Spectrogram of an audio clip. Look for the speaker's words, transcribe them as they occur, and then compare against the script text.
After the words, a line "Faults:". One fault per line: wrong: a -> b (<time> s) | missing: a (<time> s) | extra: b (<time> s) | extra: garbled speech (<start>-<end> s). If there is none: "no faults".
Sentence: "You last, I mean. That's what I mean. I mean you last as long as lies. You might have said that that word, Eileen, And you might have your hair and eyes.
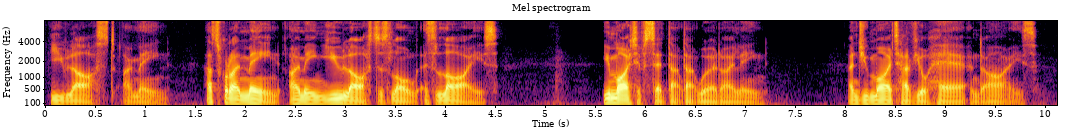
"You last, I mean. That's what I mean. I mean you last as long as lies. You might have said that that word, Eileen, And you might have your hair and eyes.
Faults:
no faults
